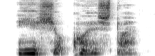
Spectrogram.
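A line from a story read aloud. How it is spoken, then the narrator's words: Hoarse moan. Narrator (Russian): Осипшим голосом простонал мужчина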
